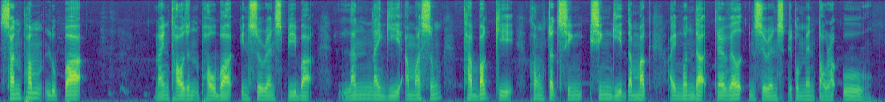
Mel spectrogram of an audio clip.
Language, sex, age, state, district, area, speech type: Manipuri, male, 18-30, Manipur, Kangpokpi, urban, read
